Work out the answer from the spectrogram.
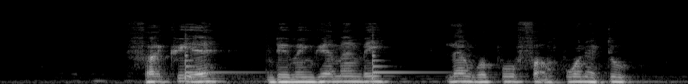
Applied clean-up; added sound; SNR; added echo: none; Tabla; 12 dB; reverberation time 0.4 s.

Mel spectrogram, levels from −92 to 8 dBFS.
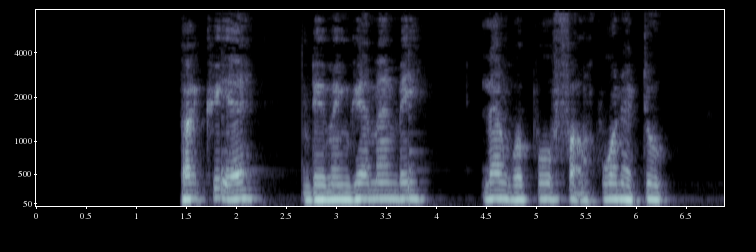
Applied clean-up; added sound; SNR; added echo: neural mask model DeepFilterNet 3.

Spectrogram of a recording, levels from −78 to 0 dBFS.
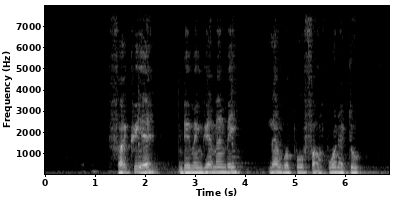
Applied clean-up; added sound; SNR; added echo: neural separator model SepFormer DNS4.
